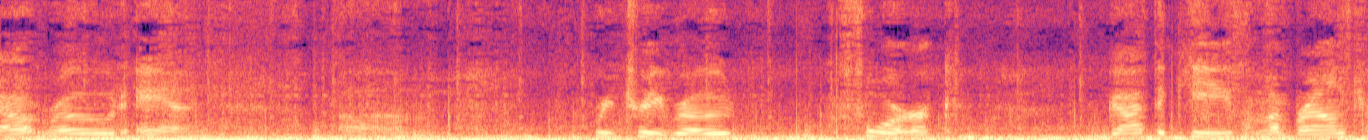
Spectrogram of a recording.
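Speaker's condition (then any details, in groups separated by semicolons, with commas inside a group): No condition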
